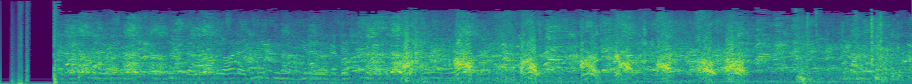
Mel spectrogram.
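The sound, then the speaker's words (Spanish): A dog barks and yips repeatedly in short, sharp bursts at close range, with brief whimpering sounds mixed in over steady background noise; people can be heard talking at the same time. “Este debe ser de los que tuvo con el perro de Rota Tagliata.”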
